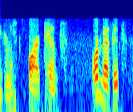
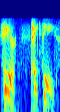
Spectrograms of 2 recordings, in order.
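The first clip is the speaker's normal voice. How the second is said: plain reading voice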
